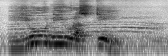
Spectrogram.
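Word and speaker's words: university: अब इसका यूनिवर्सिटी का आप उच्चारण करके देखिए, यूनिवर्सिटी, और जो ये है ये वोविल नहीं होता,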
